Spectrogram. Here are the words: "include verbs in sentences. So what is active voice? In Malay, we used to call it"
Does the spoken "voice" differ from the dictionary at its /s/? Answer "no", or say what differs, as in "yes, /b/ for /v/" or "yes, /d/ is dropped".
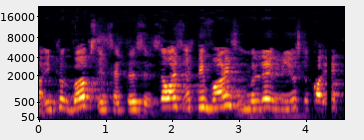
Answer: yes, /s/ is dropped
